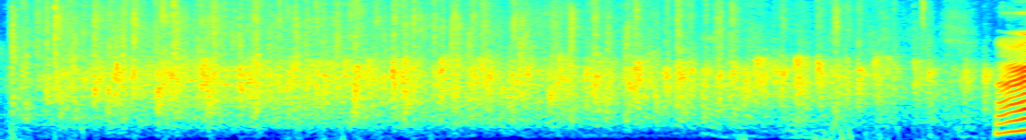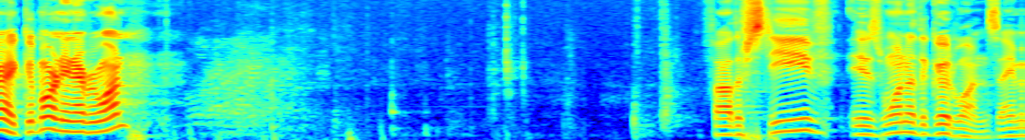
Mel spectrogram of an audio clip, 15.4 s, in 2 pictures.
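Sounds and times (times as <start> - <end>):
audience applause welcoming a speaker at a diocesan gathering: 0.0 - 8.0
speech: 7.5 - 8.8, 13.1 - 15.3.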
